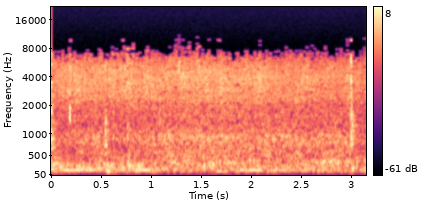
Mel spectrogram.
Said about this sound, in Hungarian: Az a baj, hogy nem hallok más, csak a felszíni hangokat és apró ropogásokat, ahogyan a hajótest mozog.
